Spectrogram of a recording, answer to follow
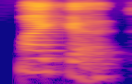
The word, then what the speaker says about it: Micah: Micah, got it. Like microphone.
